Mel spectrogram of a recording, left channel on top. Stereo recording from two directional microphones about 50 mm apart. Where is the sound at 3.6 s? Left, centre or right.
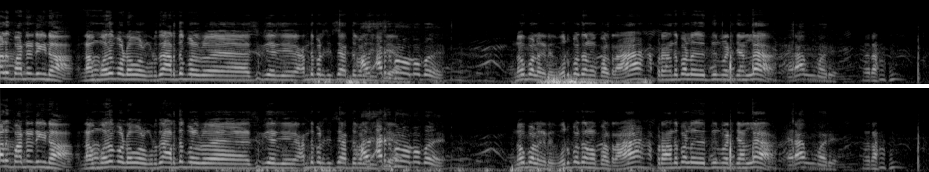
Centre.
